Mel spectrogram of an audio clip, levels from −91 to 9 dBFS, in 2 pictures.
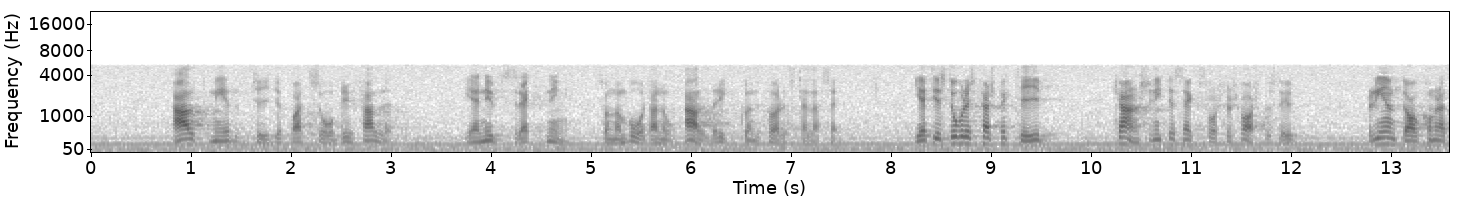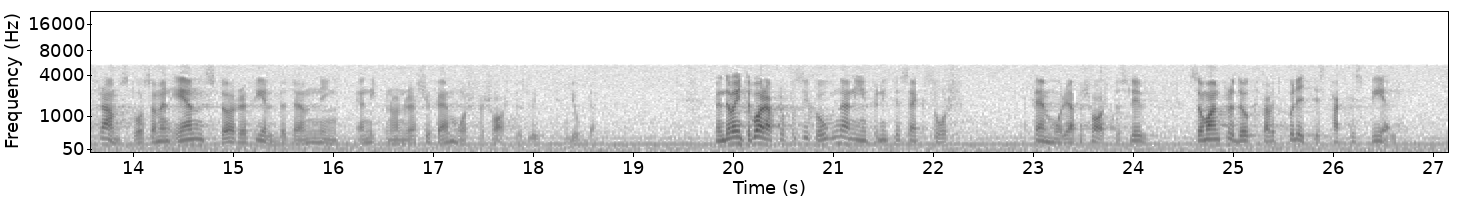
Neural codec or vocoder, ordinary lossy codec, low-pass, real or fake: none; none; 5.4 kHz; real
